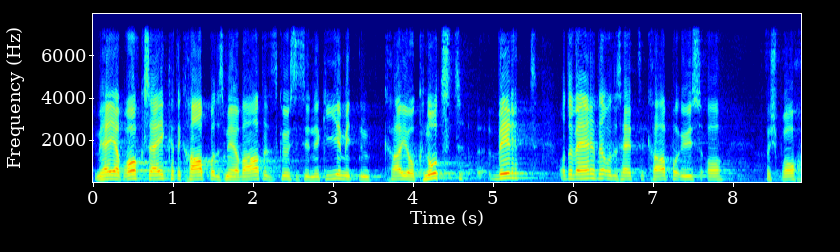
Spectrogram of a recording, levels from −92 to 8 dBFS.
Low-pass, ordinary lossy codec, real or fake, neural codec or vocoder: 7.2 kHz; none; real; none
